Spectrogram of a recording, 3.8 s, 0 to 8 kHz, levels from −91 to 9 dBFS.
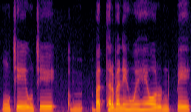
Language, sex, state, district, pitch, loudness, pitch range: Hindi, female, Madhya Pradesh, Bhopal, 210 Hz, -17 LUFS, 200-215 Hz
